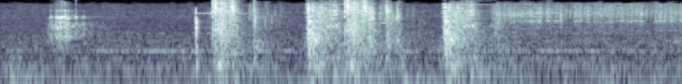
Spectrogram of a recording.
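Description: A metal switch clicks and clunks.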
